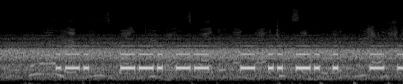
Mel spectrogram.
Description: Morse code, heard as a keyed tone, machine-sent, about 26 wpm, 770 Hz, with radio static, room echo and speech in Gujarati. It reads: R GM TINE …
